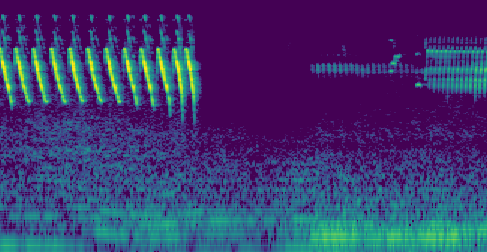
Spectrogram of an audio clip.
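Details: Belgian canary, recorded for training other canaries to sing, delivers about two and a half seconds of quick, high, descending trilled notes, then near silence with a faint thin buzzing at the end.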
